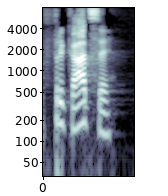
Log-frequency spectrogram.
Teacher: E na palavra Frikatse, temos a sequência T, T, C, pronuncia apenas T, C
